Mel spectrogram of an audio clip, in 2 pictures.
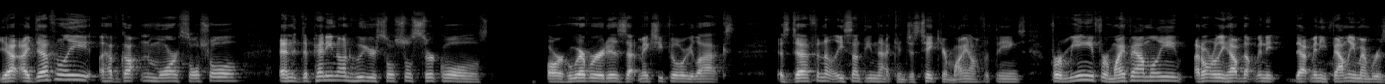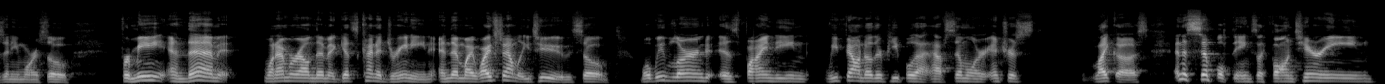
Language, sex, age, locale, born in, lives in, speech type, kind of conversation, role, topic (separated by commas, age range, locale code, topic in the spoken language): English, male, 50-54, en-US, United States, United States, conversation, unstructured, none, How do you recharge after a long, draining day, and what rituals help you feel restored?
